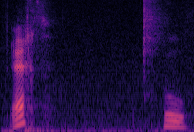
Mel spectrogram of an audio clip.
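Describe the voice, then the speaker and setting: A man's voice: extremely slow, sharp tone, a little hiss or hum. A man chatting casually on a livestream, distracted and talking to his chat and a friend. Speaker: livestream host.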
